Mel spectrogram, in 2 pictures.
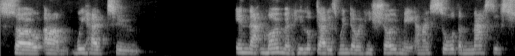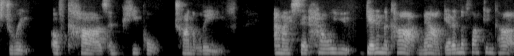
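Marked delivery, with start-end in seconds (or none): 12.3-15.4 imitated screaming. Retelling a phone call, imitating screaming at him to get in the car. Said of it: "literally screaming at him".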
